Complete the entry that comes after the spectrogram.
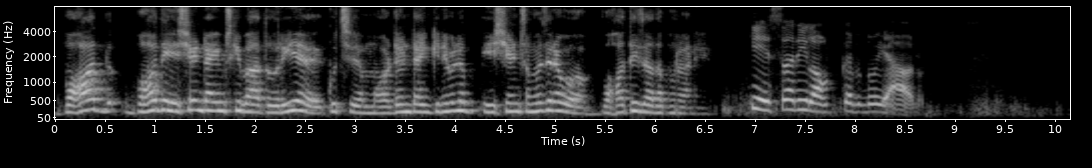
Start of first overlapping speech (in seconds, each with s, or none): none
